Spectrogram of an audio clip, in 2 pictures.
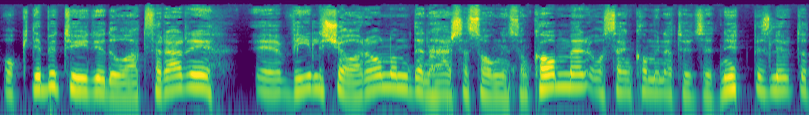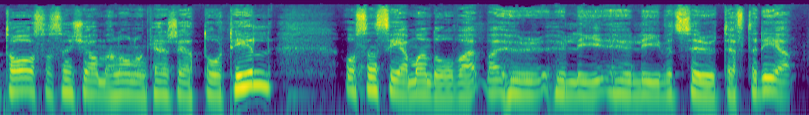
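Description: A man's voice: a little high, dark tone, no echo, studio quality. A Swedish man hosting a casual motorsport podcast, thinking aloud with many fillers and restarts. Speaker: podcast host.

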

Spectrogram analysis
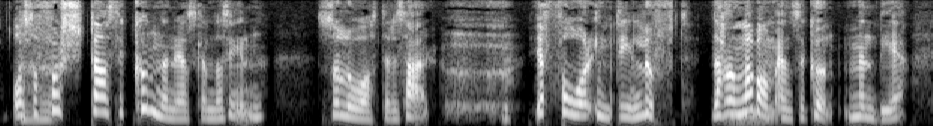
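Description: Quick, animated young woman podcaster. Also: high-pitched, breathy edge, dry recording, studio quality. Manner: rapid, animated storytelling with many restarts. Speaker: podcast co-host. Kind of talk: casual chat.

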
